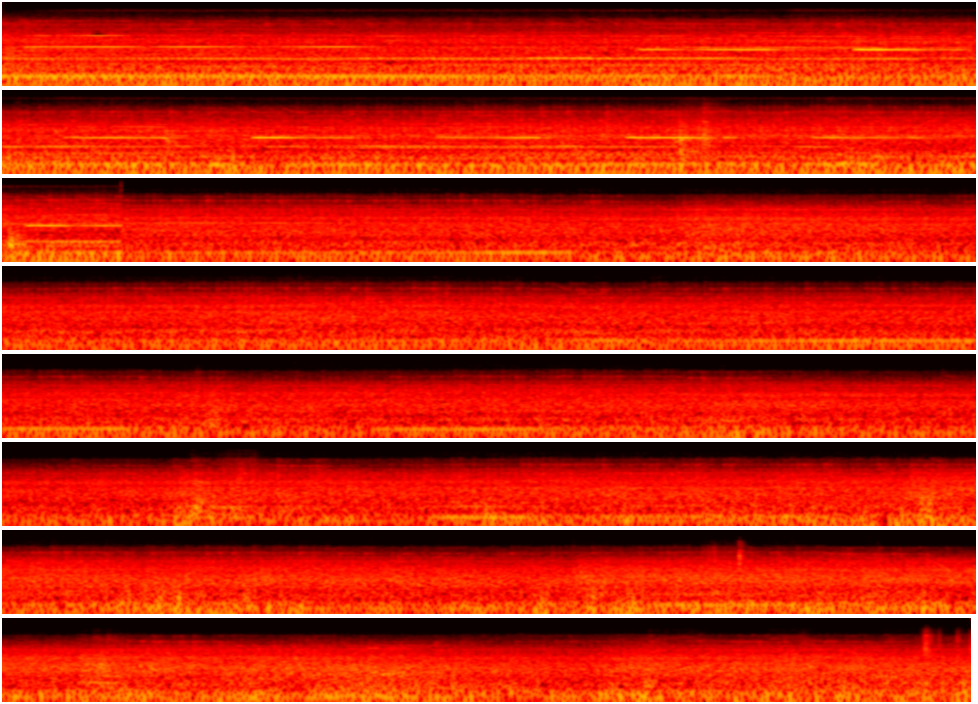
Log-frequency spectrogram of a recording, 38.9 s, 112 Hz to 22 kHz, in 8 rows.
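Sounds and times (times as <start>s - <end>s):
reversing alarm beeping: 0.0s - 11.4s
diesel engine running: 0.0s - 38.9s.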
